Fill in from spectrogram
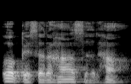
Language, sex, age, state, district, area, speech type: Hindi, male, 30-45, Uttar Pradesh, Prayagraj, rural, spontaneous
